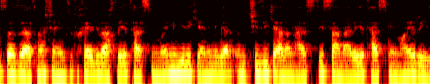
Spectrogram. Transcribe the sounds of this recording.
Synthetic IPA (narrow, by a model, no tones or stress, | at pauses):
sɒːzehæt̪ʰmænʃeniːd̪it̪ʰoxejliːvæxt̪ʰɒːjet̪ʰæsmiːmhɒːjimiːɟiːɾicʰejæniːmiːɟænunt͡ʃʰiːziːcʰeælɒːnhæst̪iːsæmæɾeje̞t̪ʰæsmiːmhɒːjeɾiːz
